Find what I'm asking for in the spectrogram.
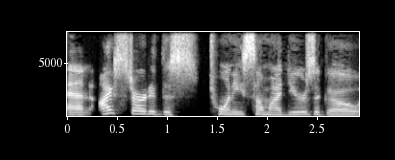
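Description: In an unremarkable speaking voice of medium pitch, a woman talks at a fairly slow pace with lively intonation against a quiet background. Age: 50s. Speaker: career and executive coach. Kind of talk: interview. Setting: office.

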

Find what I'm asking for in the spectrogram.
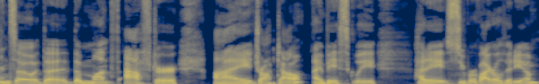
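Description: This is an unremarkable speaking voice with an American accent, fairly even intonation and a fairly slow pace, recorded dry and close with no echo against a very clean, silent background. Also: woman, fairly high pitch for a woman. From Texas, Dallas suburbs. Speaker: YouTuber and tech entrepreneur. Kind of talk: casual interview chat.

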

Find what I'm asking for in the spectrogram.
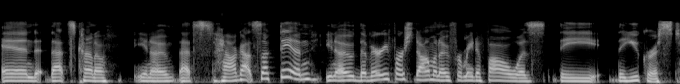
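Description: A woman with an American accent in a normal speaking voice, fairly low in pitch with ordinary pitch variation, moderate pace, very even loudness and hardly any pauses. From US South. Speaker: Bible study author. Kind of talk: interview.

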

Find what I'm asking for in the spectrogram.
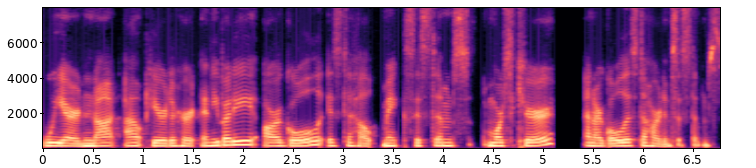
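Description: A woman with a slight Spanish accent, fairly low pitch, fairly even intonation, very even loudness and a moderate pace, in a dry, close sound with no echo. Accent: light Spanish-accented English. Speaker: cybersecurity engineer. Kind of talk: interview.

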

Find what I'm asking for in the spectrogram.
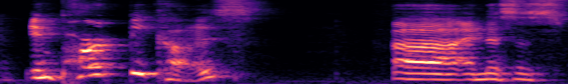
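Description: At a moderate pace, a woman talks in an ordinary speaking voice with a medium pitch. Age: 40s. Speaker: political commentator. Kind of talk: casual chat.

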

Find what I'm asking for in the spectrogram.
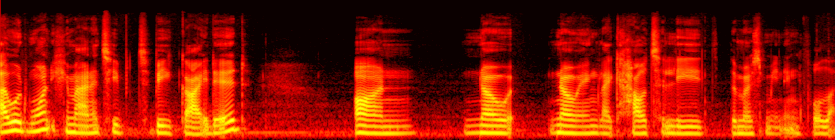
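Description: With long, frequent pauses, a woman speaks at a fairly slow pace in a very deep, low pitch, her intonation fairly even and her loudness swinging widely. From London, England (also Spain). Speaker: beverage company founder. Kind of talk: interview. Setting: studio.

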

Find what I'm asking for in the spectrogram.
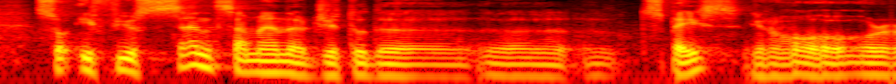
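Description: Captured in a very clean recording with a silent background, a man speaks at a fairly low pitch in a dark, mellow tone. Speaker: podcast host. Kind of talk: interview. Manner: halting, many fillers.

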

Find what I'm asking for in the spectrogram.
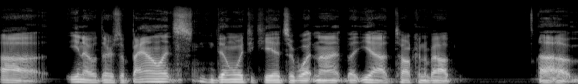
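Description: With a Kentucky accent, a man speaks at a very deep, low pitch and a moderate pace with ordinary pitch variation, on a very clean recording with a silent background. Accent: Kentucky Southern US. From Kentucky, US South. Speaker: online advertising agency owner, podcast host. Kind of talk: casual chat. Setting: trade show.

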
